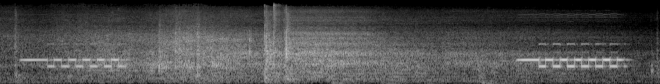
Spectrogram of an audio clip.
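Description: A telephone rings twice, each burst a warbling electronic trill lasting about a second, separated by a long pause filled with faint room noise. No one speaks.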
